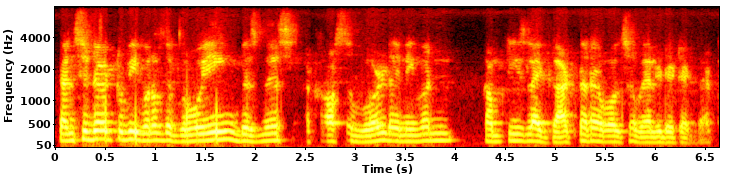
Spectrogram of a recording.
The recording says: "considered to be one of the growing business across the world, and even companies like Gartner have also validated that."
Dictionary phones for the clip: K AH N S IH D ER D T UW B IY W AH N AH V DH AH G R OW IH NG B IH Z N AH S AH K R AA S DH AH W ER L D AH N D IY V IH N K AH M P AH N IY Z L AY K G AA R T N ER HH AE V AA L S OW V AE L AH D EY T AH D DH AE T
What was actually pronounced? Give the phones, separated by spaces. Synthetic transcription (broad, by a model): K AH N S IH D ER D T UW B IY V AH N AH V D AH G R OW IH NG B IH Z N AH S AH K R AA S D AH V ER L D AH N D IY V IH N K AH M P AH N IY Z L AY K G AA R T N ER HH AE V AA L S OW V AE L AH D EY T AH D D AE T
